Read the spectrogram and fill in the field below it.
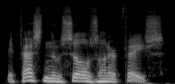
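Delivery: ordinary delivery, nothing marked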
